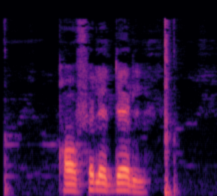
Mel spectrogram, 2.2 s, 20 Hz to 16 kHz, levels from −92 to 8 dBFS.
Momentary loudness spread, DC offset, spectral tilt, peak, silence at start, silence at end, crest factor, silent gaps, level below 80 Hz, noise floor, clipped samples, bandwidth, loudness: 15 LU; under 0.1%; -6 dB/octave; -4 dBFS; 0.05 s; 0.45 s; 18 dB; none; -46 dBFS; -57 dBFS; under 0.1%; 11.5 kHz; -19 LUFS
